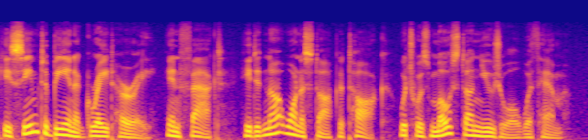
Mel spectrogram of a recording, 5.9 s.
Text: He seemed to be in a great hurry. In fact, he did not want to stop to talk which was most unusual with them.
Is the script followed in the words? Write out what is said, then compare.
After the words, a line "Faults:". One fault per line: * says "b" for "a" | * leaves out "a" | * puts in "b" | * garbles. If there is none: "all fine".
He seemed to be in a great hurry. In fact, he did not want to stop to talk which was most unusual with him.
Faults:
* says "him" for "them"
